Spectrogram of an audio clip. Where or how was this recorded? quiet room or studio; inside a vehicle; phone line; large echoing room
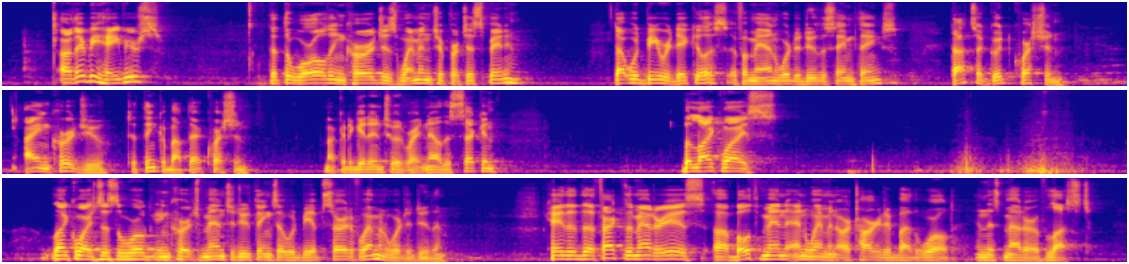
large echoing room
